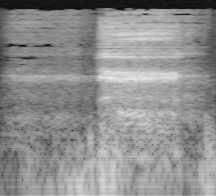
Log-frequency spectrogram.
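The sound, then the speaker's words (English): A man breathes heavily through his mouth: a rough inhale followed by a long, loud, slightly whistling breath, with no talking. “And just so you know, when you're listening to this on audio, this is not us breathing heavy.”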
